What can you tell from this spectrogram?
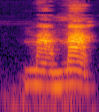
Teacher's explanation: Mamá recae en la última sílaba. Por eso es que entonces allí sentimos el mayor golpe de voz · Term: acento prosódico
